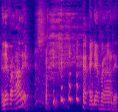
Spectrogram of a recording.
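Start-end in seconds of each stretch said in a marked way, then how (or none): 0.6-1.7 squealing high laugh. Real, not acted. Laughing at herself.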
